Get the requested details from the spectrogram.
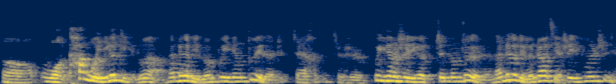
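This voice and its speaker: Talking very fast with hardly any pauses, a man with a high pitch uses lively intonation and big swings in loudness. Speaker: tech startup CEO and podcaster. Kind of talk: casual chat. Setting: over a meal at the host's home.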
